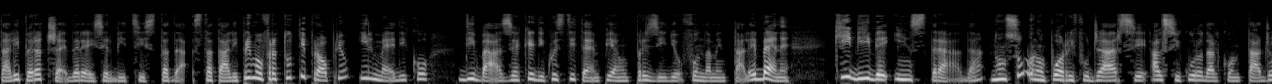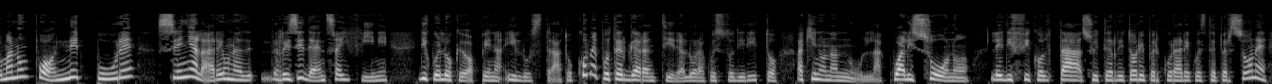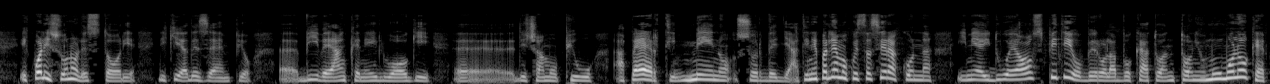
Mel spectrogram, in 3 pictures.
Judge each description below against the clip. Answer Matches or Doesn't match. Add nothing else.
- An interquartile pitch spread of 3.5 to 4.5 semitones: Doesn't match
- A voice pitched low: Doesn't match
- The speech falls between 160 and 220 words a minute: Matches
